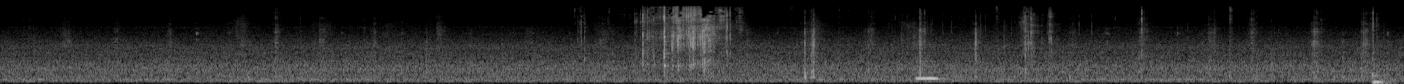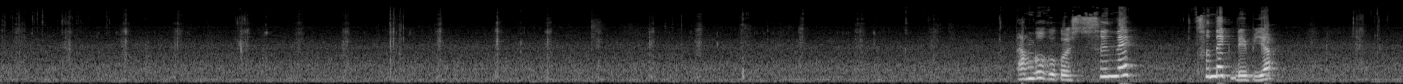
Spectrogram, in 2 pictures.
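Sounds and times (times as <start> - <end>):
chewing with crisp crunches: 0.6 - 4.5, 5.2 - 24.2, 27.1 - 28.0
low thump: 13.7 - 14.1.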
